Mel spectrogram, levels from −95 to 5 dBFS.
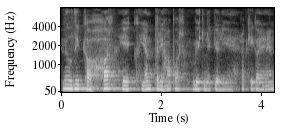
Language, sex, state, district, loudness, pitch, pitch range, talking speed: Hindi, male, Himachal Pradesh, Shimla, -19 LUFS, 135 Hz, 125-140 Hz, 180 wpm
